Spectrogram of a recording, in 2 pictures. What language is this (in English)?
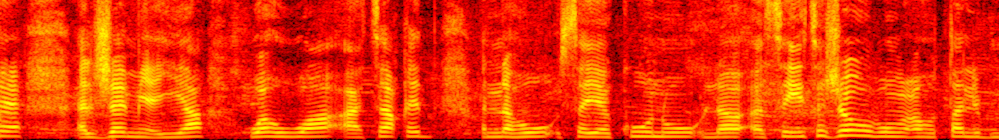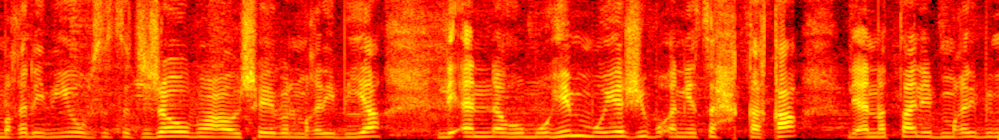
Arabic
